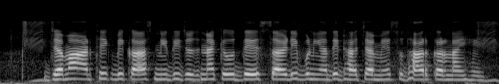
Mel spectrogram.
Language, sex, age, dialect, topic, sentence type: Magahi, female, 25-30, Western, banking, statement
